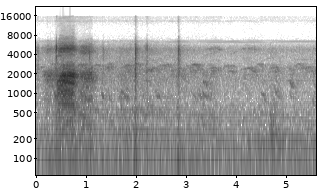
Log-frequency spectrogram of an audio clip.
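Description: A bird's single harsh call about half a second in, followed by two faint sharp clicks.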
